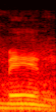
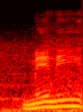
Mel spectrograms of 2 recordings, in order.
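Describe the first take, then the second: First: The first vowel sounds like the 'a' in 'manny'. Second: The first vowel sounds like the 'i' in 'mini'.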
